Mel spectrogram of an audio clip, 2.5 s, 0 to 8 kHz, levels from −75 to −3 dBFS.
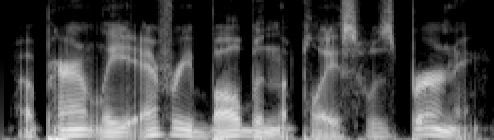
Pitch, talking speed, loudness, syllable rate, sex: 100 Hz, 195 wpm, -18 LUFS, 6.6 syllables/s, male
